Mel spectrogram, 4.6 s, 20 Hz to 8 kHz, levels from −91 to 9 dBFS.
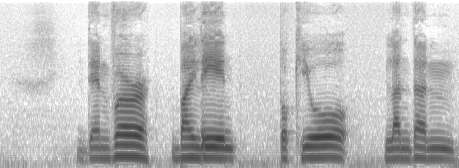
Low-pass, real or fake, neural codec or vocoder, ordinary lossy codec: none; fake; codec, 16 kHz, 0.5 kbps, X-Codec, WavLM features, trained on Multilingual LibriSpeech; none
